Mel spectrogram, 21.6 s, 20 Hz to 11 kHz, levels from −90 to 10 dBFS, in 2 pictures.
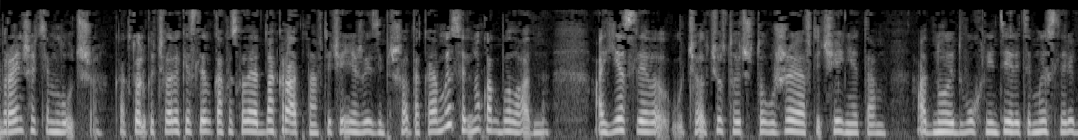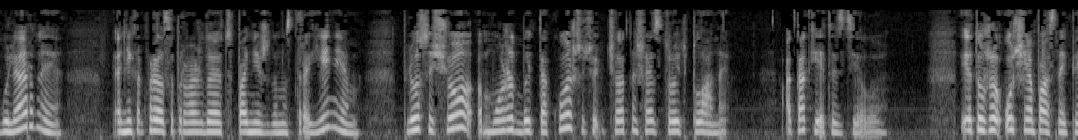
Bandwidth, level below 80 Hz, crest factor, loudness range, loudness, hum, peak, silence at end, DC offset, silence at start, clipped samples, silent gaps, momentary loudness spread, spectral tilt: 8.8 kHz; -56 dBFS; 16 dB; 3 LU; -18 LUFS; none; -2 dBFS; 0 s; under 0.1%; 0 s; under 0.1%; none; 9 LU; -4 dB/octave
